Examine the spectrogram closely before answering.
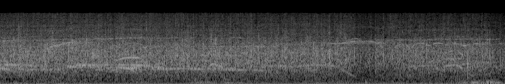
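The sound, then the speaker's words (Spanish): Steady applause from an audience at a live stage event, a dense, even wash of clapping that holds at a consistent loudness for about five seconds with no voices standing out. “¿Cómo aplauden lo que yo dije que había sorpresita?”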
